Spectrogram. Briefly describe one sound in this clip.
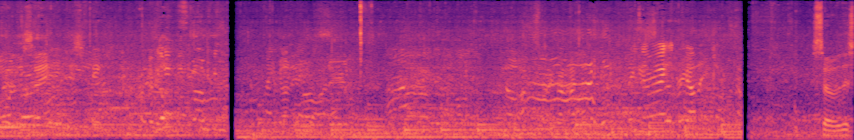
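A crowd of people chatter and call out outdoors.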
